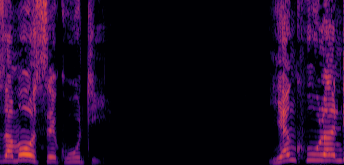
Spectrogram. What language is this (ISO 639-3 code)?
nya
